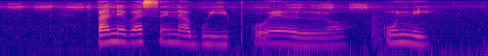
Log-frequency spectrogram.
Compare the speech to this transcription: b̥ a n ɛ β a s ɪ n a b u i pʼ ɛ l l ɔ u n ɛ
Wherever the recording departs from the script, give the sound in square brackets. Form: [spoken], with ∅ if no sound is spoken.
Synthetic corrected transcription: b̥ a n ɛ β a s ɪ n a b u i pʼ ɛ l l ɔ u n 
